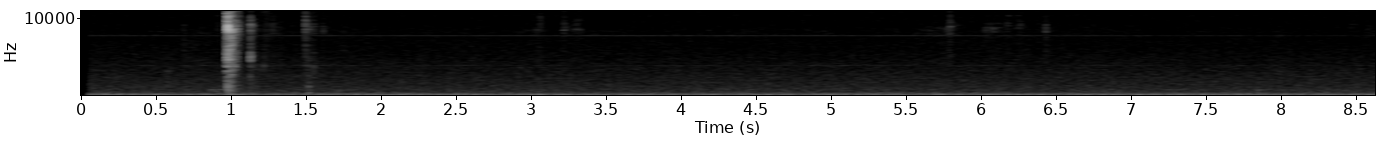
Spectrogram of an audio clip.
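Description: Near silence: faint room tone with a low hum, broken about a second in by one sharp click and two fainter clicks right after it.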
